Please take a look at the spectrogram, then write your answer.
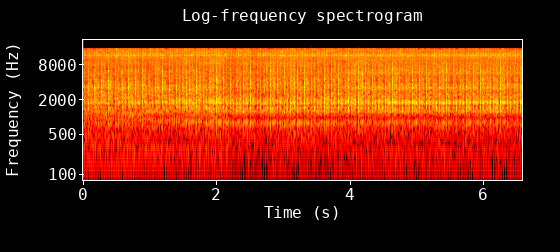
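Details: VW Cabrio engine at idle: even tapping knock about two beats a second with a faint whine; knocking noise, source unclear.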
